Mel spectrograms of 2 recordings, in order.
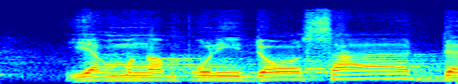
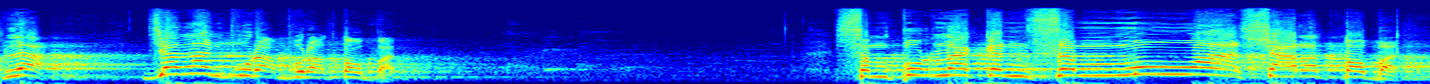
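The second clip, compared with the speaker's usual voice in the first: preaching shout; 8 semitones higher, slower than usual. Real, not acted. Preacher urges the congregation with a slow, raised shout. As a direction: drive home each word to the crowd.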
